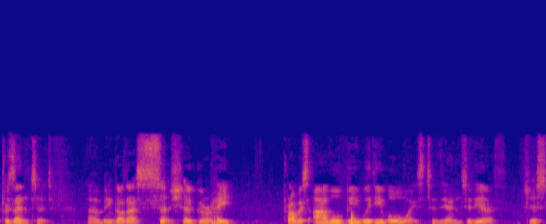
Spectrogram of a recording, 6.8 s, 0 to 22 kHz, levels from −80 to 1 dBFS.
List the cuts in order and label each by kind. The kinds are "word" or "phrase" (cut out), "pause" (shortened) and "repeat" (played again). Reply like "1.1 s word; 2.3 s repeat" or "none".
none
